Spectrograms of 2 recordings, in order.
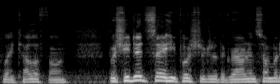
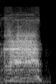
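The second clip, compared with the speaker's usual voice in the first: short high loud yelp in someone's face; imitated yell; 8 semitones higher, 7 dB louder than usual. Retelling the boyfriend walking up and yelling in his face. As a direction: throw out a sudden loud yell. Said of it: "I just yelled at you".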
